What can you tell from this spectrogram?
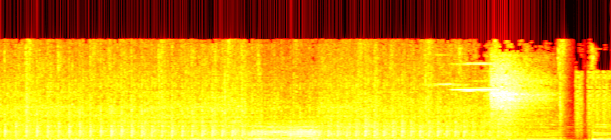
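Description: A short cow moo, rising then falling in pitch, about two and a half seconds in, over a steady, rapidly pulsing mechanical running sound like a small motor. The running sound cuts off abruptly near the end.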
